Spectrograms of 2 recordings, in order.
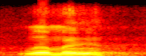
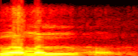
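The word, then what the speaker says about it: وَمَن: Wa may? Apa? Benar waman, awalnya waman.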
